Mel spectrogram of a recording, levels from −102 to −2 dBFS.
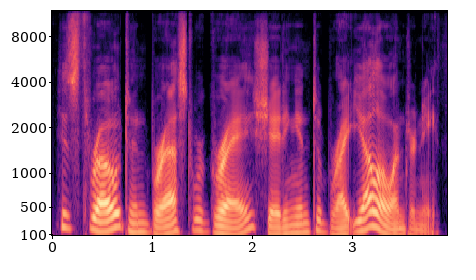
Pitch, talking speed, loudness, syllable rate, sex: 130 Hz, 165 wpm, -17 LUFS, 4.5 syllables/s, male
